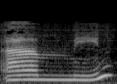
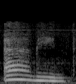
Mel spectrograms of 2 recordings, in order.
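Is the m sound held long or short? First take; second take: long; short. First: The m sound is doubled and held long. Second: The m sound is single and short. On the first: It means those who are intending. The speaker calls it wrong. "If you put a shadda on the meem" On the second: It is the word said after the prayer's opening chapter. The speaker calls it right. "Alif has a mad on it. Meem has no shadda"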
